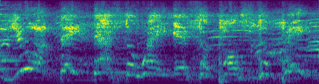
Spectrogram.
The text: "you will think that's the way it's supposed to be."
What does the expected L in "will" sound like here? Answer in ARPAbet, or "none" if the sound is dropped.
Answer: N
